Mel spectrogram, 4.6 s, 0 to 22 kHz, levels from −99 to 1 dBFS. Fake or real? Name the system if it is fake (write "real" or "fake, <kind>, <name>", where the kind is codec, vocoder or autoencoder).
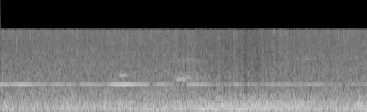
real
